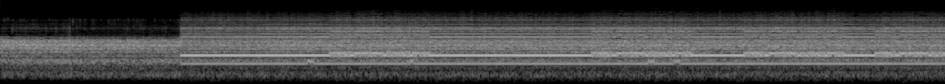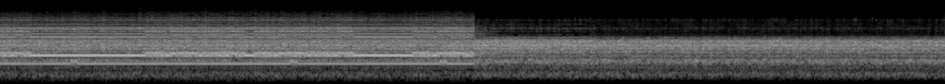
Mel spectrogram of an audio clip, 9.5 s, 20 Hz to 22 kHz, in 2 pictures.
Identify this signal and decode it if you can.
300-baud modem data (V.21 tones), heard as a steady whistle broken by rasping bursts, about 300 baud, 200 Hz shift, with phone line noise.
